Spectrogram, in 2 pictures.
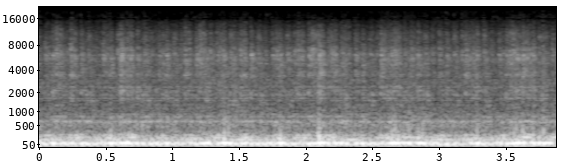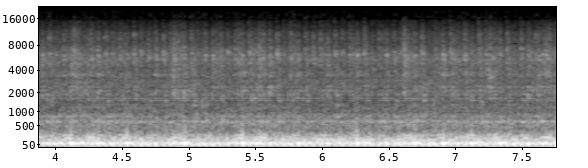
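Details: Warmed-up V8: deep, even rumble with steady low beat, no knocks or misses; camera-mounted microphone. Warm engine running cleanly.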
